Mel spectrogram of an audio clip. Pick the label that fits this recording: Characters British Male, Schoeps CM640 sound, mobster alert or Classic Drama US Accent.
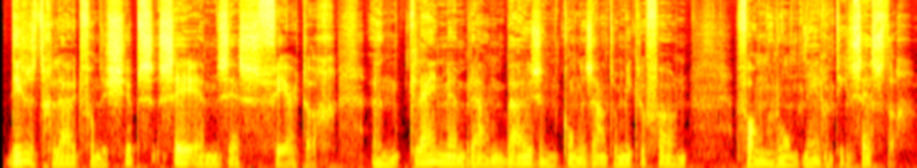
Schoeps CM640 sound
